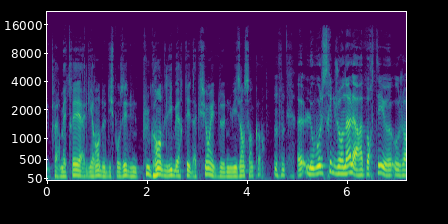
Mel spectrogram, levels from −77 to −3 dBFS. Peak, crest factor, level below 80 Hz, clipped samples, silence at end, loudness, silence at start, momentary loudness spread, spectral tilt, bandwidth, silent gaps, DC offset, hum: 0 dBFS; 16 dB; -50 dBFS; under 0.1%; 0 s; -17 LUFS; 0 s; 10 LU; -7.5 dB/octave; 15.5 kHz; none; under 0.1%; none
